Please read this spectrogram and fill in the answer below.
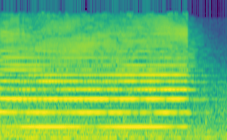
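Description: Diesel locomotive horn sounding one long, steady blast of about two seconds on a single note, cut off sharply at the end.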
